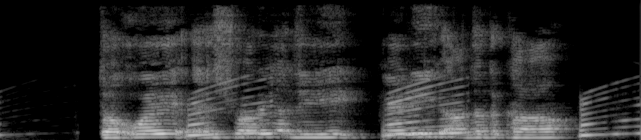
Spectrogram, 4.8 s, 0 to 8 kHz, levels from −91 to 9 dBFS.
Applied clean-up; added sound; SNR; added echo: neural mask model DeepFilterNet 3.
